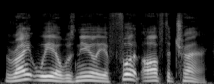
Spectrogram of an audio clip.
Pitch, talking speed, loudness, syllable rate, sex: 165 Hz, 280 wpm, -16 LUFS, 5.5 syllables/s, male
